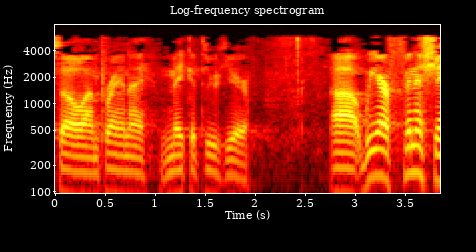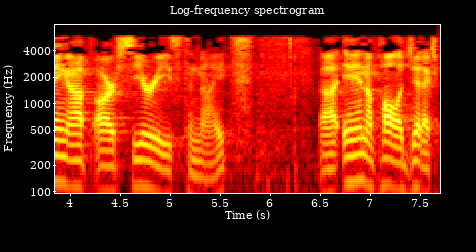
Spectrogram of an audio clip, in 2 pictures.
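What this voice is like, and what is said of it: Low, strained, fading voice. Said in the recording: “My voice is a little bit lower tonight... I'm losing my voice... Boy, I've got a low voice.”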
